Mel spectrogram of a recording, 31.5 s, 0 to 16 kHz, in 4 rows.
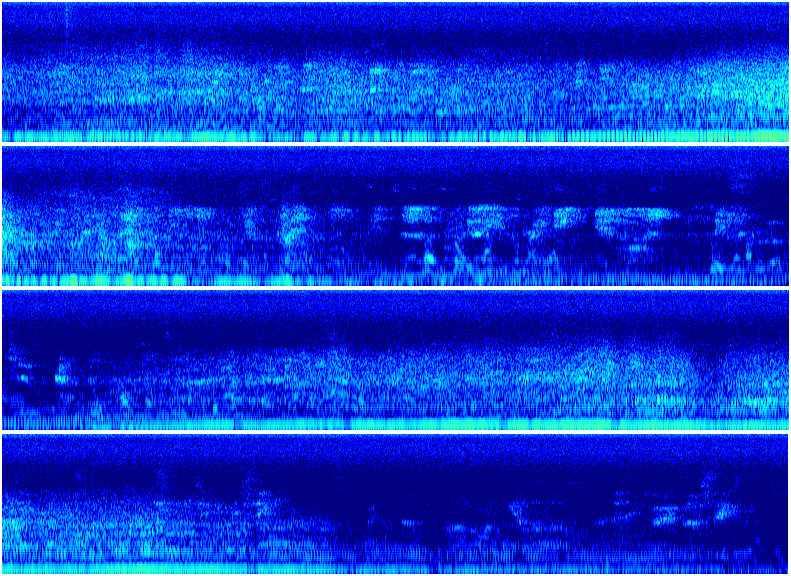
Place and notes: Jacksons Ln, Scarborough, UK - olivers mount road racing 2021 ...
bob smith spring cup ... twins group A qualifying ... luhd pm-01 mics to zoom h5 ...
